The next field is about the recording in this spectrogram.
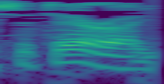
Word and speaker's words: Cetera: Not with Peter Cetera, you pronounce a C like an S.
